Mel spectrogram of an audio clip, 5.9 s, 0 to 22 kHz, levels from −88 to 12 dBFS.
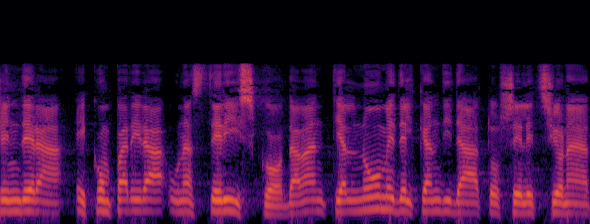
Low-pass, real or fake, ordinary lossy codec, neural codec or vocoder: none; real; none; none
